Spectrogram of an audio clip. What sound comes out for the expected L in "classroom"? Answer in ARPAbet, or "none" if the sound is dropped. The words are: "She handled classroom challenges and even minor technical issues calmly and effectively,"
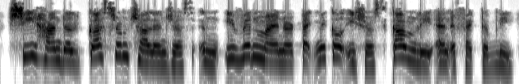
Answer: none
